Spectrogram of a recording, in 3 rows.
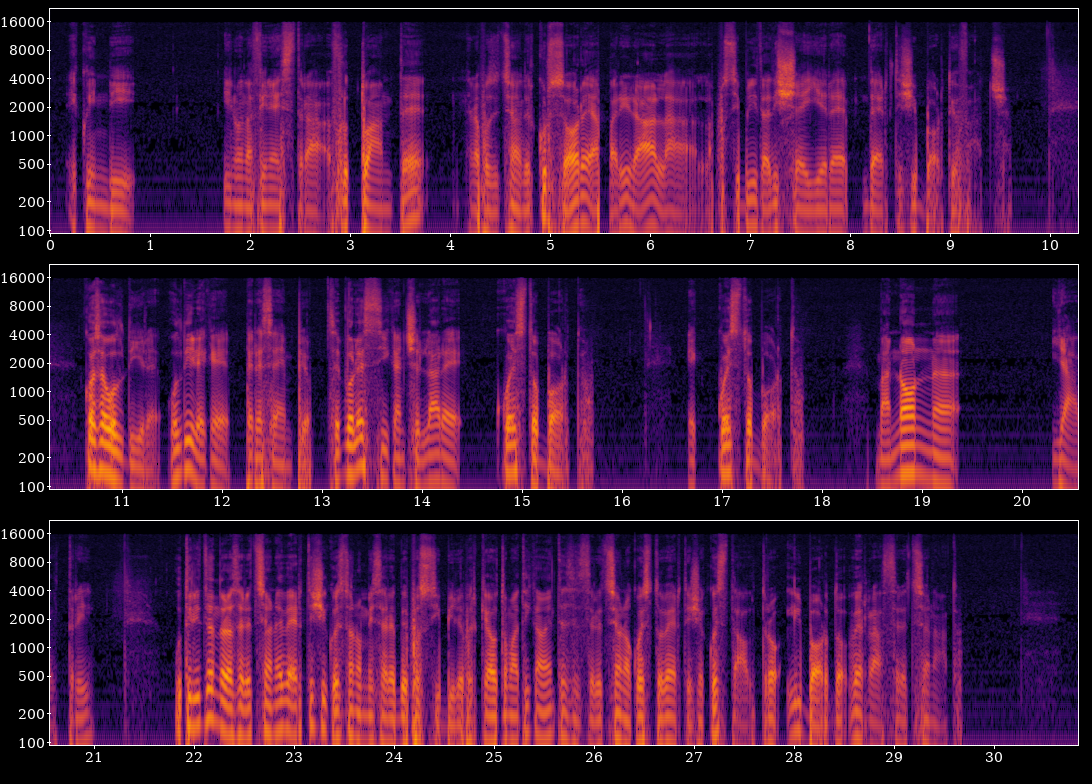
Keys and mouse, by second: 14.1-16.9 right drag, 16.0 a, 16.9-19.5 middle drag, 21.5-23.9 middle drag, 30.3 a.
